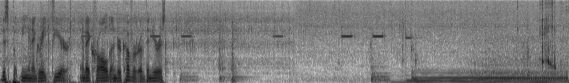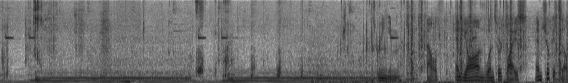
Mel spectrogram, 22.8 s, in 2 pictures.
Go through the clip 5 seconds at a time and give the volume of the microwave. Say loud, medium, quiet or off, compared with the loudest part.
medium, medium, loud, loud, loud.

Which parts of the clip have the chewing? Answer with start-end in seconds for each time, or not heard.
10.3-21.4.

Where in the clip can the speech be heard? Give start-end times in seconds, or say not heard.
0.0-3.3, 18.9-22.7.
